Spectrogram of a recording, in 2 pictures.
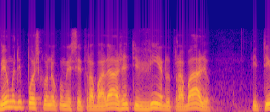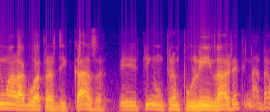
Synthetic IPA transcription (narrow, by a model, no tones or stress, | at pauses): mezmʊd̪ɪpojskw̃d̪ʊewkõmesejɐt̪ɾabaʎaɾɐʒẽnt̪ɪvĩɲɐd̪ʊt̪ɾabaʎʊ | ɪt̪ĩɲɐũmɐlaɡuɐat̪ɾazd̪ɪkazɐ | ɪt̪ĩɲɐũt̪ɾɐ̃mpulĩlaaʒẽnt̪ɪnad̪a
